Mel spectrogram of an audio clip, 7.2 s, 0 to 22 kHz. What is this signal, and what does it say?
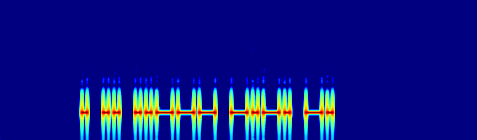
Morse code, heard as a keyed tone, about 15 wpm, 700 Hz. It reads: EI2CN
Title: Call Signs Repeated 3x - 15wpm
